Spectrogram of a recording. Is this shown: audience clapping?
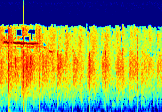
yes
